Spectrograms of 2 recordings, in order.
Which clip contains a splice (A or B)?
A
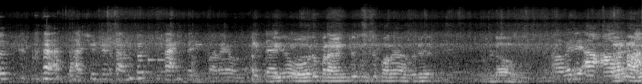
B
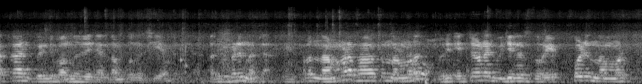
A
